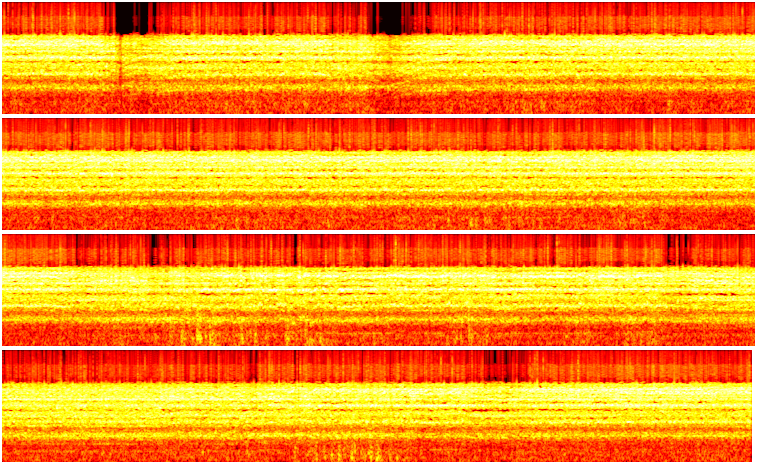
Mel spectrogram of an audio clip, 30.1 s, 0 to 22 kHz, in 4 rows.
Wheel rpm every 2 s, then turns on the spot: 210, 200, 220, 230, 230, 230, 230, 230, 220, 220, 230, 210, 220, 230, 230.
none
